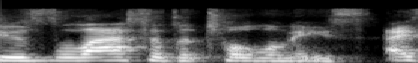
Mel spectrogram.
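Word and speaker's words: Ptolemies: the last of the tolamies. I say it's hard to pronounce because it starts with a P, but it's pronounced with a T.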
